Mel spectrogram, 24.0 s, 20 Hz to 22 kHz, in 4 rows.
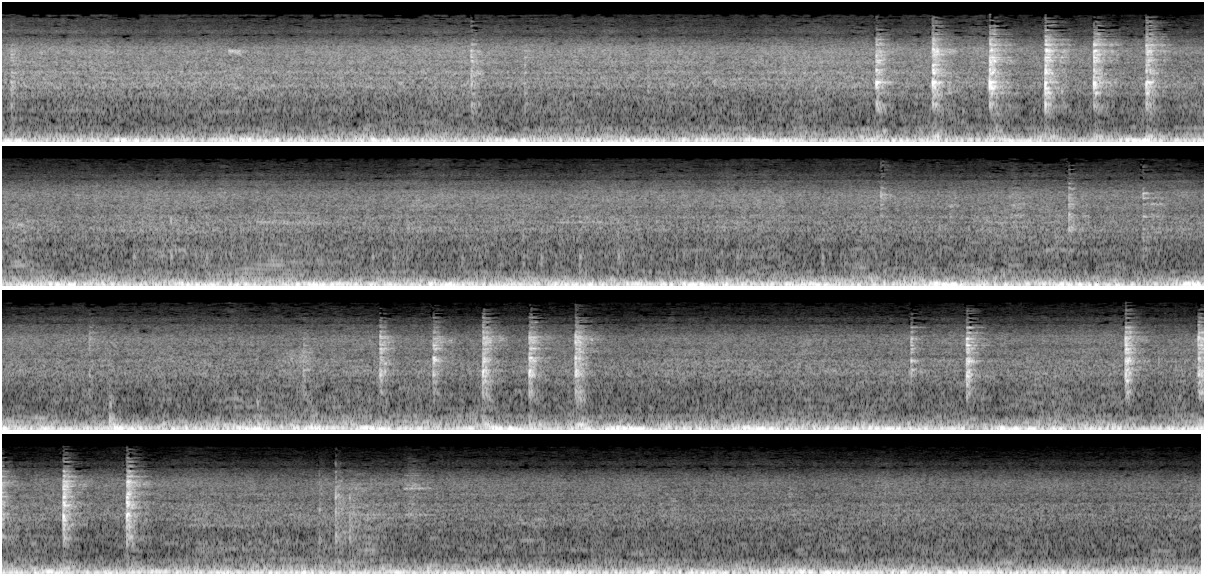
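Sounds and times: low rumble: 5.0 - 24.0.

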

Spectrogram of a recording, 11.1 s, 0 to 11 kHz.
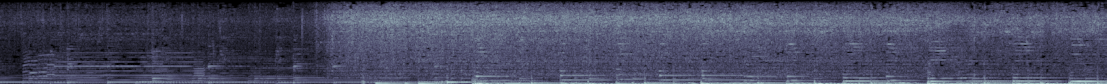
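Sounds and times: background music with beat and bass: 0.3 - 11.0
faint sizzle of onions frying: 3.2 - 11.0.

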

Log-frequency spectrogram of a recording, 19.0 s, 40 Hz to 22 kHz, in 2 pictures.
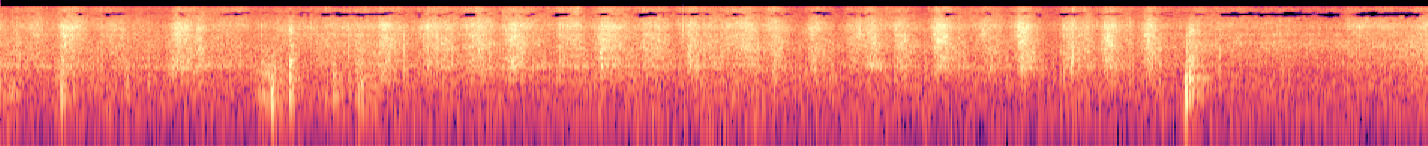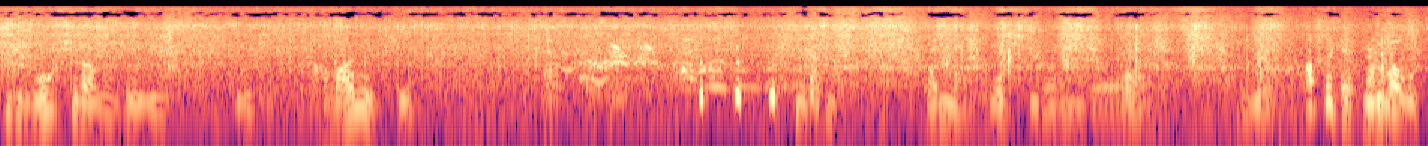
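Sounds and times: sharp pop of frying: 0.0 - 8.3
food sizzling in a pan: 0.0 - 19.0.

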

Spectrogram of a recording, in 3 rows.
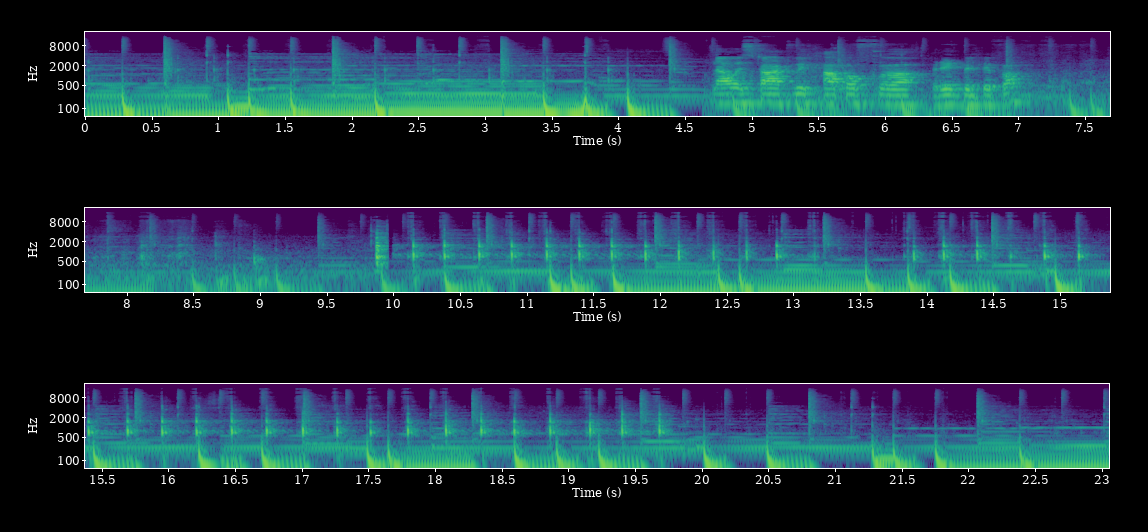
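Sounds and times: knife tapping on wooden board: 9.9 - 13.2, 13.8 - 19.9.

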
